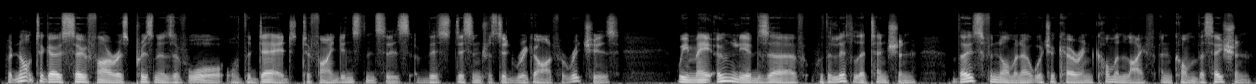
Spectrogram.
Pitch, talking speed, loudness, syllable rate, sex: 95 Hz, 185 wpm, -19 LUFS, 5.6 syllables/s, male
